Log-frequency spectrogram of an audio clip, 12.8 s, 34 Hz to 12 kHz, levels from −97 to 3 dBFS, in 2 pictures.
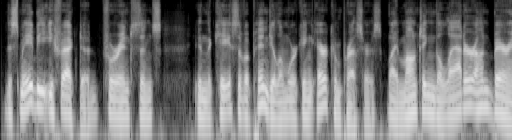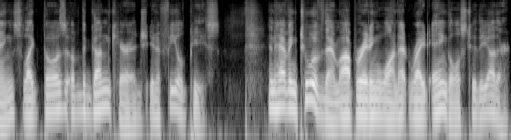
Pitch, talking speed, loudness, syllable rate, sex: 100 Hz, 205 wpm, -20 LUFS, 5.8 syllables/s, male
